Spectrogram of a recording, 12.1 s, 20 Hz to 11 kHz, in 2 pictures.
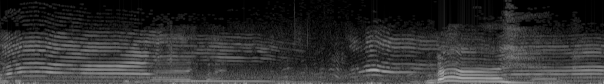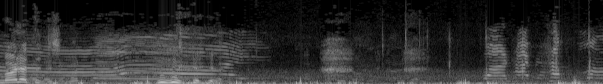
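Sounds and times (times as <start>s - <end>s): child's high-pitched squeal: 0.0s - 8.8s.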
